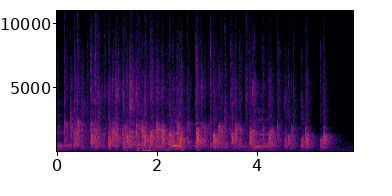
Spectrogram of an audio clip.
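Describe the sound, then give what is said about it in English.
A crowd claps steadily and densely for several seconds, the applause loud with scattered voices mixed in, then tapering off near the end, given as a clap offering to God during a sermon. “Come on, let's give God a clap offering.”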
